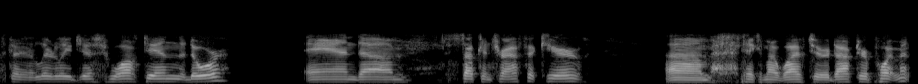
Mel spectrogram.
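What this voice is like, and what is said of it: Out of breath, breathless speech. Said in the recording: “out of breath”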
